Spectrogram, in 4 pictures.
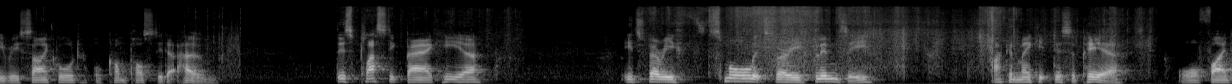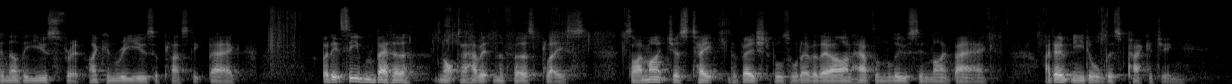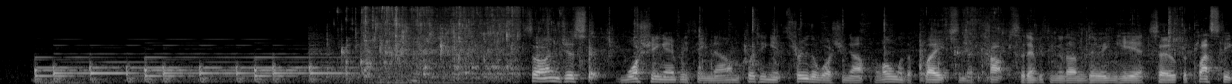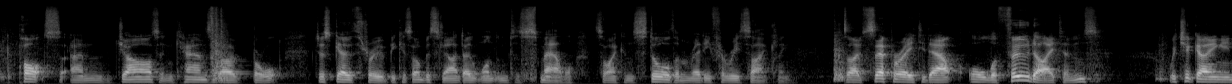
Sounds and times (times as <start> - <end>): Speech: 0.0 - 2.2, 3.4 - 4.9, 6.2 - 8.8, 9.9 - 14.8, 15.5 - 24.2, 29.9 - 49.2.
